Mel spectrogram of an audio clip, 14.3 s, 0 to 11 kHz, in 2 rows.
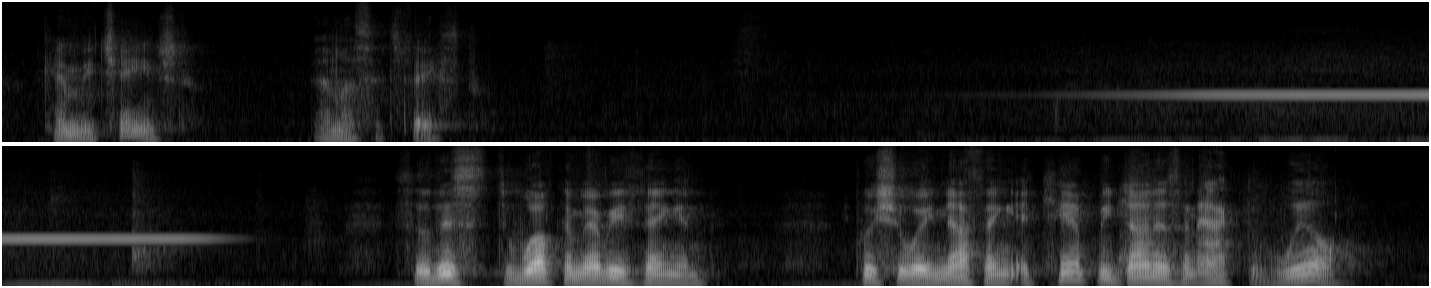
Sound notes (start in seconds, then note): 4.7 microphone feedback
